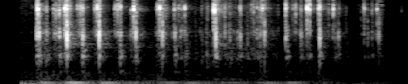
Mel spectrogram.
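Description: Computer keyboard typing sound effect: a quick run of sharp key clicks, about ten a second, over a low hum, stopping just before the end.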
